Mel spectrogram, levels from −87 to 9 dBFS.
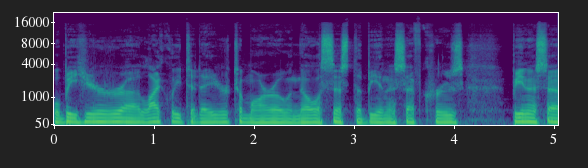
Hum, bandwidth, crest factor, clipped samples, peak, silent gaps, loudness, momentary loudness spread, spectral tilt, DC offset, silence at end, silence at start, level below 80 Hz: none; 15.5 kHz; 14 dB; under 0.1%; -6 dBFS; none; -22 LUFS; 5 LU; -5 dB/octave; under 0.1%; 0 s; 0 s; -40 dBFS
